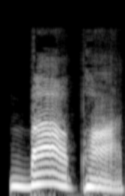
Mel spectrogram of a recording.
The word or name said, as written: bowpot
